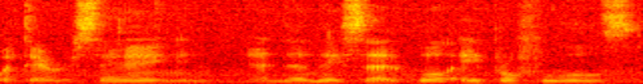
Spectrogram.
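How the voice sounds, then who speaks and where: Over noticeable background noise, a man with a very deep, low pitch speaks at a moderate pace in a monotone, flat way. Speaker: father telling his life story. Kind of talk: testimony. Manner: halting.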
